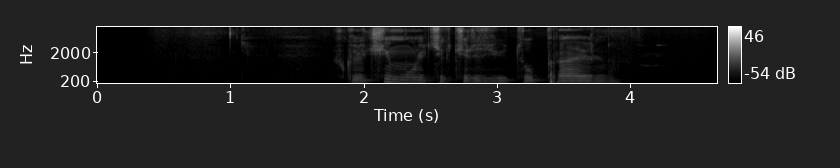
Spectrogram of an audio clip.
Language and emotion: Russian, neutral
